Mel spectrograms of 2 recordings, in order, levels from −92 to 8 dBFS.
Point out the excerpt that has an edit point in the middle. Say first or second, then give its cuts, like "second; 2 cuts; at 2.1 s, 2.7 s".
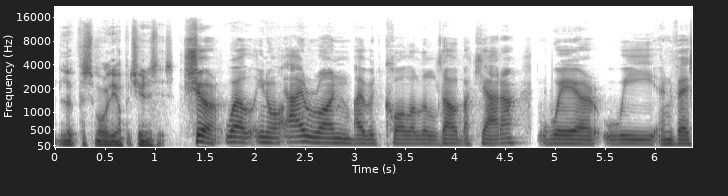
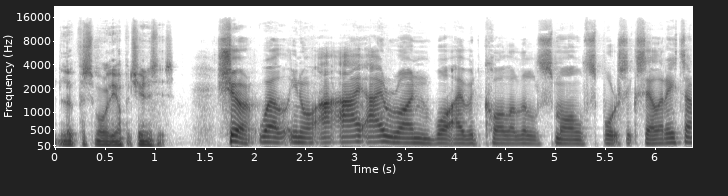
first; 5 cuts; at 1.2 s, 2.3 s, 3.0 s, 3.9 s, 4.8 s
